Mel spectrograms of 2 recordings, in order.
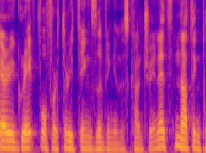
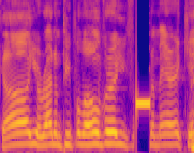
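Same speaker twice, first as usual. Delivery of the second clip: higher, louder imitation of ribbing; mock teasing; 7 semitones higher, 5 dB louder than usual. Shop guys making fun of him after the accident, retold teasing. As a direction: tease him like one of the guys. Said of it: "all the guys were making fun of me".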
